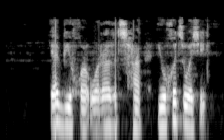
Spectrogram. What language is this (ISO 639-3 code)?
abk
